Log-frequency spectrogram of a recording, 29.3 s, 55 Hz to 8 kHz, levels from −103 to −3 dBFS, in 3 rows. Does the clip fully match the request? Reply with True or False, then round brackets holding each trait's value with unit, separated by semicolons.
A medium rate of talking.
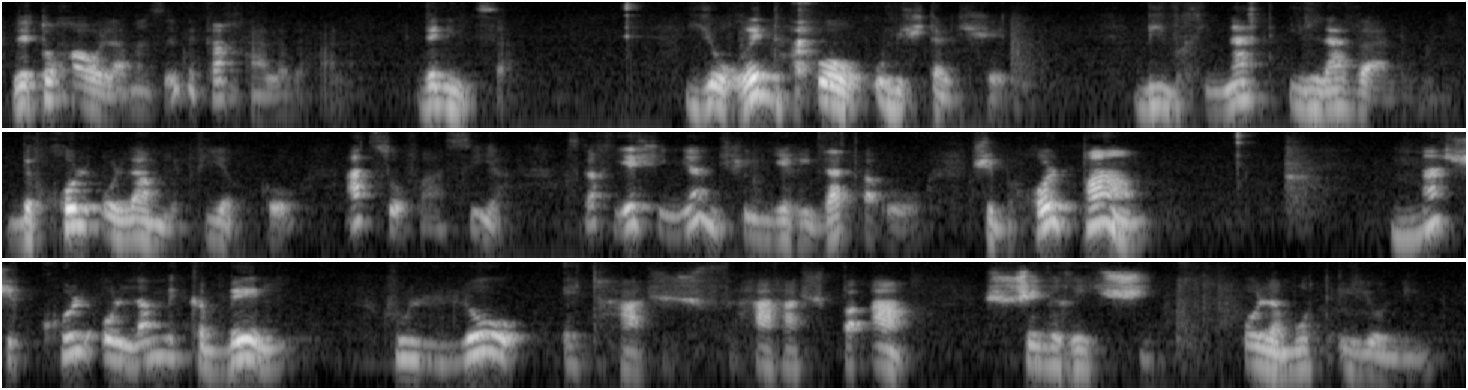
False (85 wpm)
